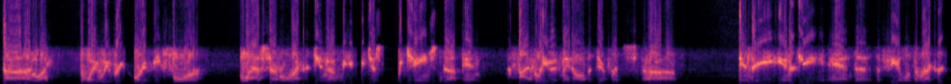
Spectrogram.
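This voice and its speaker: Man on a phone line, very bright and dry, relaxed rambling musician guest, lots of "you know". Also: medium pitch, moderate pace, dry recording. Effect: heard over a phone line. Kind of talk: casual phone interview. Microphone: telephone.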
